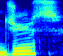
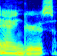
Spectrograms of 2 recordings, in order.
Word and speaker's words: Angers: And Angers, it's not pronounced Anggers.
